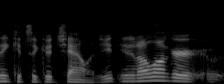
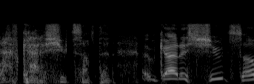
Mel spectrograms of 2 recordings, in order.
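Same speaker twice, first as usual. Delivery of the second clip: eager, restless, sing-song, pitched-up voice; 7 semitones higher than usual. Voicing a character reloading his crossbow, eager to shoot. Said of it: "reloading his crossbow and going".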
